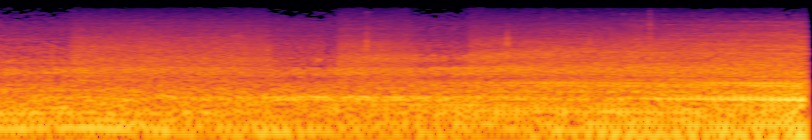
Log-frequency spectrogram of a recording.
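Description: City bus engine running at low speed with a steady rumble and hum, growing louder toward the end as the bus comes close.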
